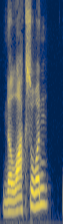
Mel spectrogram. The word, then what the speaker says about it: Naloxone: Naloxone. – Yep. – Okay. Scissoring. Flumoxazinil. Okay. Or epinephrine. So this is required at bars and restaurants starting 2024. – Naloxone.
